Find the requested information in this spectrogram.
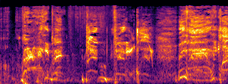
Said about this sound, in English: Thaddeus lifts the flagon to his lips, then coughs and sputters.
